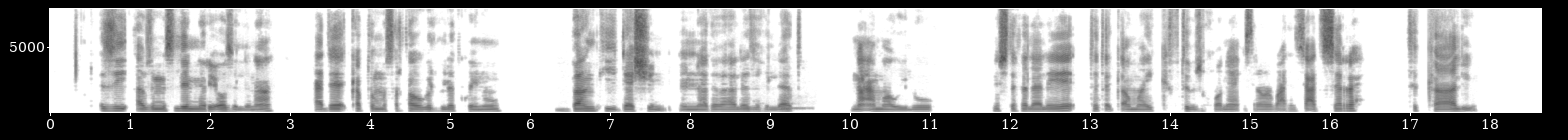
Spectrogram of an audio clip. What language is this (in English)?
Tigrinya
